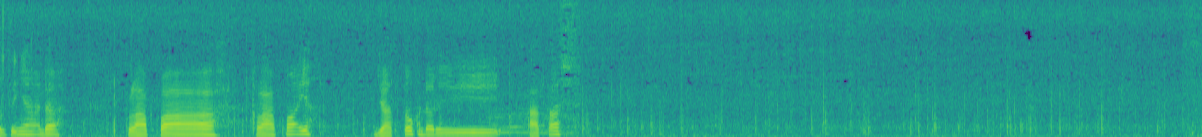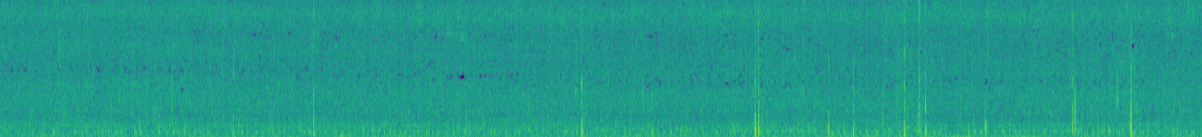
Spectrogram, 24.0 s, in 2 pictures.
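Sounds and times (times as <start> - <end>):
rain falling: 0.0 - 24.0
drops ticking: 11.8 - 24.0.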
